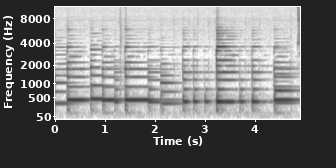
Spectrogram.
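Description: Piano playing the first clarinet part as a melody of about a dozen struck notes, mostly two close pitches together (the upper and lower notes of the divided line at once). The last note is held and fades near the end.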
